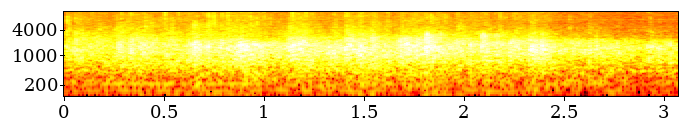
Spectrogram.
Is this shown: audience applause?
yes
